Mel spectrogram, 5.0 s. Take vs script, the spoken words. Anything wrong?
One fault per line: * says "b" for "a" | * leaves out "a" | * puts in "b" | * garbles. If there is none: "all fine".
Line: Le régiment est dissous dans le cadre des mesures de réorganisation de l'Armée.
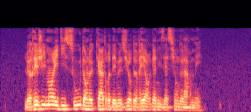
all fine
